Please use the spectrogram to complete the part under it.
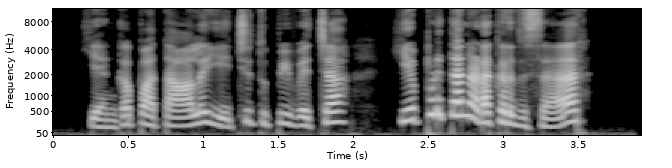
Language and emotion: Tamil, disgusted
